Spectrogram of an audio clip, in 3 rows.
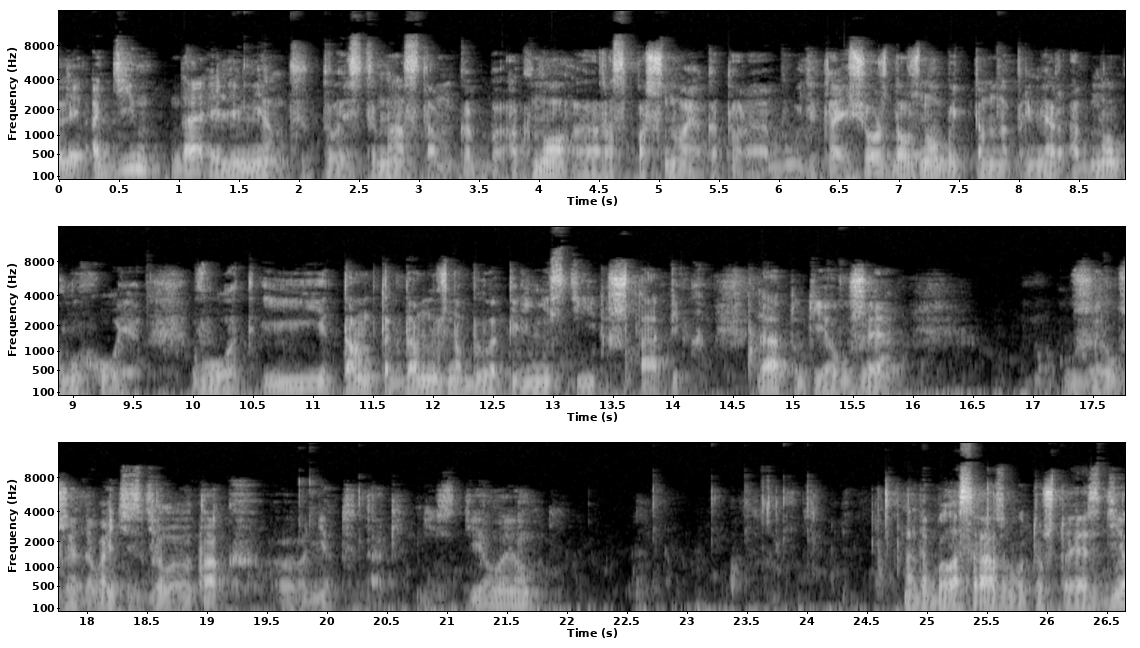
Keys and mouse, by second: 1.5-2.5 middle drag, 7.8-9.6 middle drag, 13.4 KP_1, 15.3-17.6 middle drag, 18.5 ctrl+r, 20.2-22.7 middle drag, 23.1 middle click, 23.8 shift+middle click, 24.5 KP_1.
